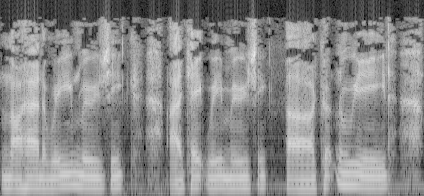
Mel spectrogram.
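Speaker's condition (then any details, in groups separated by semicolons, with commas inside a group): Parkinson's disease; voice clearer after weekly Monday evening talks with Stephen McClary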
